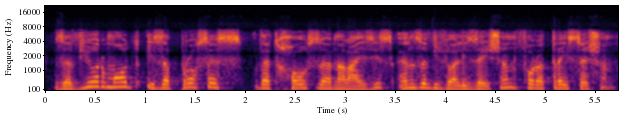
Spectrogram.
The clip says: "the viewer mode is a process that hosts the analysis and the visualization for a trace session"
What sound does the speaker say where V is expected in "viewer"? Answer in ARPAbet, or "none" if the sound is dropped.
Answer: V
